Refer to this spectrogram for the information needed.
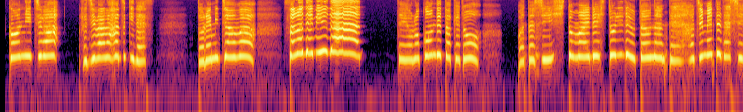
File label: Opening Narration; Ojamajo Doremi; Hazuki Hen; Ashita No Nadja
